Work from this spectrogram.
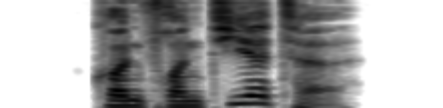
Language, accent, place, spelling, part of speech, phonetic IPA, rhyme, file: German, Germany, Berlin, konfrontierte, adjective / verb, [kɔnfʁɔnˈtiːɐ̯tə], -iːɐ̯tə, De-konfrontierte.ogg
- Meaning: inflection of konfrontieren: 1. first/third-person singular preterite 2. first/third-person singular subjunctive II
